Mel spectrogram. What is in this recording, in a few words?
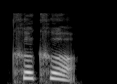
"苛刻", Chinese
